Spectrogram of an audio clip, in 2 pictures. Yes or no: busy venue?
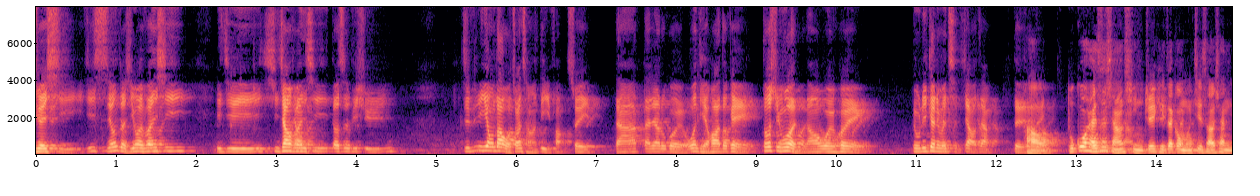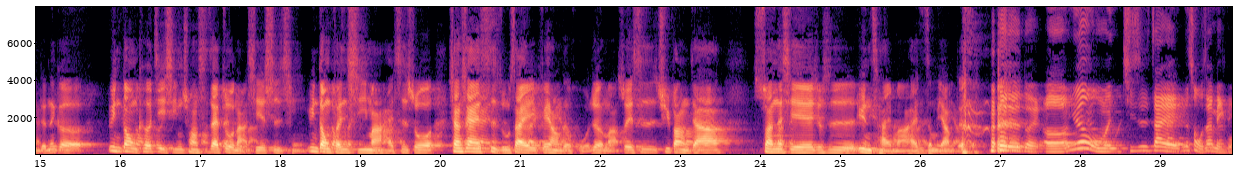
yes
